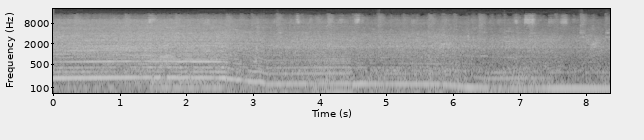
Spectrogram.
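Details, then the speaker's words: Cheap car run on WD-40 in place of engine oil, accelerating from traffic lights after about 20 km: engine pulls smoothly through the gears, pitch dropping at each shift, slightly stifled, no knocking under load; normal acceleration. "all good don't worry nothing new in the engine sounds it gets stifled a little"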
